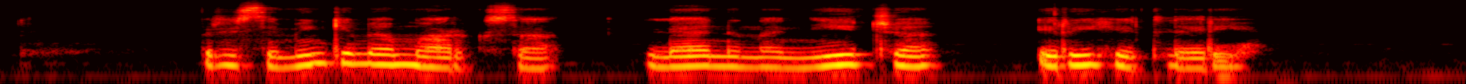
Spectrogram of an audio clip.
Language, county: Lithuanian, Alytus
